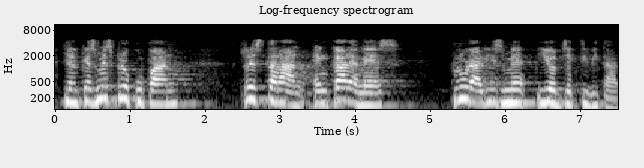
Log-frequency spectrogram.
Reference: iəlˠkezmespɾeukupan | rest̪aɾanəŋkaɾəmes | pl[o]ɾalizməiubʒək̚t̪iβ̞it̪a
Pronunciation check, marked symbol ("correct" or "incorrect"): incorrect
